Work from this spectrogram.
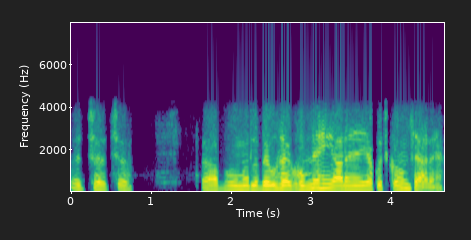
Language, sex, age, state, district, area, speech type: Hindi, male, 30-45, Bihar, Begusarai, rural, conversation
